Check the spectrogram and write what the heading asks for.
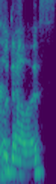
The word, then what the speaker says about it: Odalis: say your name wrong, Odalis. Odalis, are you there with us? Yes, I'm here. How badly did I mess up your name? Not too bad. It's pronounced Odalis.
